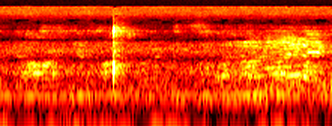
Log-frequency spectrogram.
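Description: Quiet cricket broadcast sound: faint voices over a steady low hum, with a single sharp knock about three-quarters of a second in.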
